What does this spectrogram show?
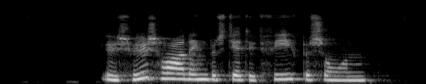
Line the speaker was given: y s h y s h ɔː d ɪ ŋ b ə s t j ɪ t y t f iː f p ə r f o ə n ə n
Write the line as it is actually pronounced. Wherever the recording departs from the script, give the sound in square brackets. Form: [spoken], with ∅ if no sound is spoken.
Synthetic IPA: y s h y s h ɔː d ɪ ŋ b ə s t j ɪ t y t f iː f p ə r [s] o ə n ə n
